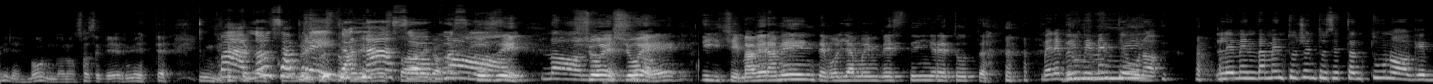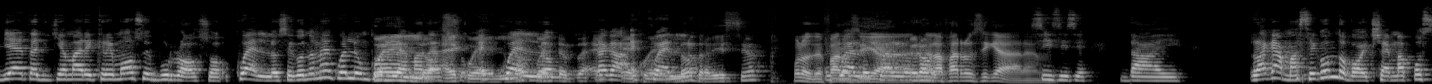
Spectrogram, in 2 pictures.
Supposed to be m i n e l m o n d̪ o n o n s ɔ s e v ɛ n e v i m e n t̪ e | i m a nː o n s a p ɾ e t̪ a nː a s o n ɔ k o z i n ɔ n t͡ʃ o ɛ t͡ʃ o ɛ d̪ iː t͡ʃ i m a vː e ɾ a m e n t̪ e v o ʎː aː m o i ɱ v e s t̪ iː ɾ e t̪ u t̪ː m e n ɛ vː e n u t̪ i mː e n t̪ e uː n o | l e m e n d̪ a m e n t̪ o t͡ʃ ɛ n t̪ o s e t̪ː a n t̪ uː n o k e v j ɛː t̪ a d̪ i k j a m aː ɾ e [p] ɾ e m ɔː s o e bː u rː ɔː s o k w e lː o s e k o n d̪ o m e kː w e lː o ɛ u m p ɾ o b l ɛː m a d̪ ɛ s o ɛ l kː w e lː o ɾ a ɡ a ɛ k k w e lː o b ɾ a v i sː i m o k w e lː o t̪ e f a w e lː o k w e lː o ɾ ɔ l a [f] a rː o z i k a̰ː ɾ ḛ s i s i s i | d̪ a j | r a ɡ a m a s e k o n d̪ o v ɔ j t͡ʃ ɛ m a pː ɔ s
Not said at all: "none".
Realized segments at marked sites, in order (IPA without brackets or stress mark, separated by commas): k, f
